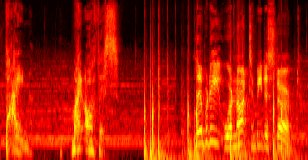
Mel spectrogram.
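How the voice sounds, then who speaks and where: Indignant, cowardly, animated businessman. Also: sits high, unhurried, creaky, music in the background, full character voice. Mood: impatient. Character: indignant, cowardly male mill owner and society member. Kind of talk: audio drama acting.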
